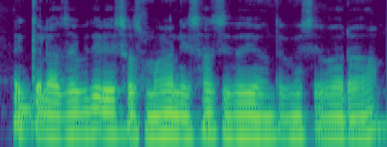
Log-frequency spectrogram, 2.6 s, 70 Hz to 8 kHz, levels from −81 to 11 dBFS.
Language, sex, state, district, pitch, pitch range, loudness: Chakma, male, Tripura, Unakoti, 100 Hz, 95-105 Hz, -15 LUFS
